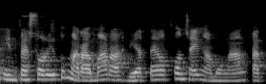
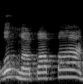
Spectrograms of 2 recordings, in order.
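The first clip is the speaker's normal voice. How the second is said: higher-pitched, easygoing quoted reply; delighted reassurance; 6 semitones higher than usual. Retold or imitated. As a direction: imitate a developer happily waving it off. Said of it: "disambut dengan sangat sukacita oleh pihak developer".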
